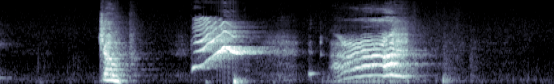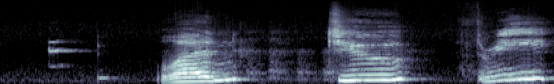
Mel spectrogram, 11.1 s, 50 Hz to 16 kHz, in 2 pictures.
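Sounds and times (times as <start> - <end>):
toddler squealing: 1.9 - 2.7, 6.0 - 6.4.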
